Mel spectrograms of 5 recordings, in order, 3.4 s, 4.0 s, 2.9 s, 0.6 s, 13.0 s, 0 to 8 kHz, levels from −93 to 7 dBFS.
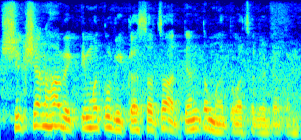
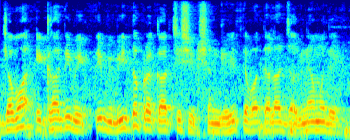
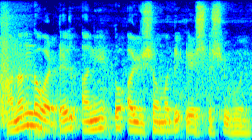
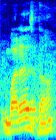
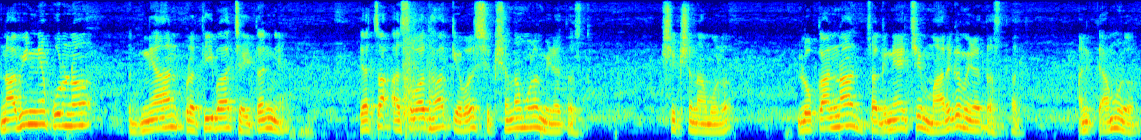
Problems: constant background noise, background conversations at intervals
